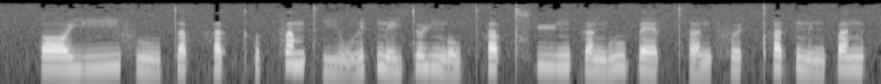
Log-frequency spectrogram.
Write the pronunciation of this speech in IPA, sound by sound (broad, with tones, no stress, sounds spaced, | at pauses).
k ɔː˨ j iː˨˧ f uː˨˩ t̪ ɐ˨˥ p̚ h ɐ˨˥ k̚ t̪ʰ ʊ˨ k̚ f ɐ˥ m t̪ʰ iː˨˩ w l ɪ˥ k̚ m e˧ j t̪ ɵ˥ ɥ ŋ o˨ w t̪ʰ ɐ˥ p̚ t͡sʰ yː˥ ŋ k ɐ˧ ŋ uː˥ p ɛː˧ p̚ t̪ʰ ɐ˧ n f ɵ˥ t̚ pʰ ɐ˥ k̚ m ɪ˧ ŋ p ɐ˥ n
